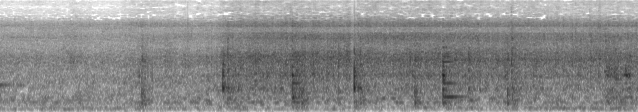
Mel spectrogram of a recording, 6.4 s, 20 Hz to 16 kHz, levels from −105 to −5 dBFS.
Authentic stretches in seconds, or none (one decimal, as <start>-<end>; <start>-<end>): 0.0-1.6; 5.1-5.5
